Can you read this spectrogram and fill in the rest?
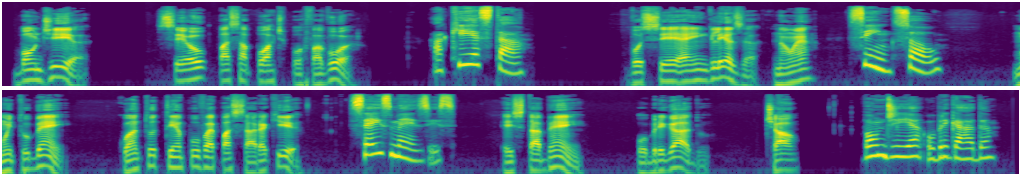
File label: Braz Portuguese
